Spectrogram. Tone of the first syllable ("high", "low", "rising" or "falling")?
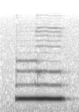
high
